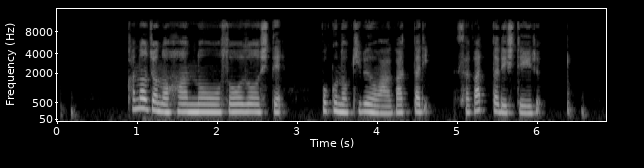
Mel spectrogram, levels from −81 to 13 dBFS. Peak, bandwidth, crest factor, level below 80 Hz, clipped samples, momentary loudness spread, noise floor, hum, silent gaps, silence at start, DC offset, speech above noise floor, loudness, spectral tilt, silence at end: -10 dBFS; 11.5 kHz; 16 dB; -66 dBFS; under 0.1%; 13 LU; -71 dBFS; none; none; 0.15 s; under 0.1%; 48 dB; -24 LUFS; -5 dB/octave; 0.3 s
